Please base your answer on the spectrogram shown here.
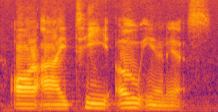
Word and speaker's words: Britons: Britons. But they're pronounced the same. Britain is the name of the country, and Britons the name of the people in the country.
